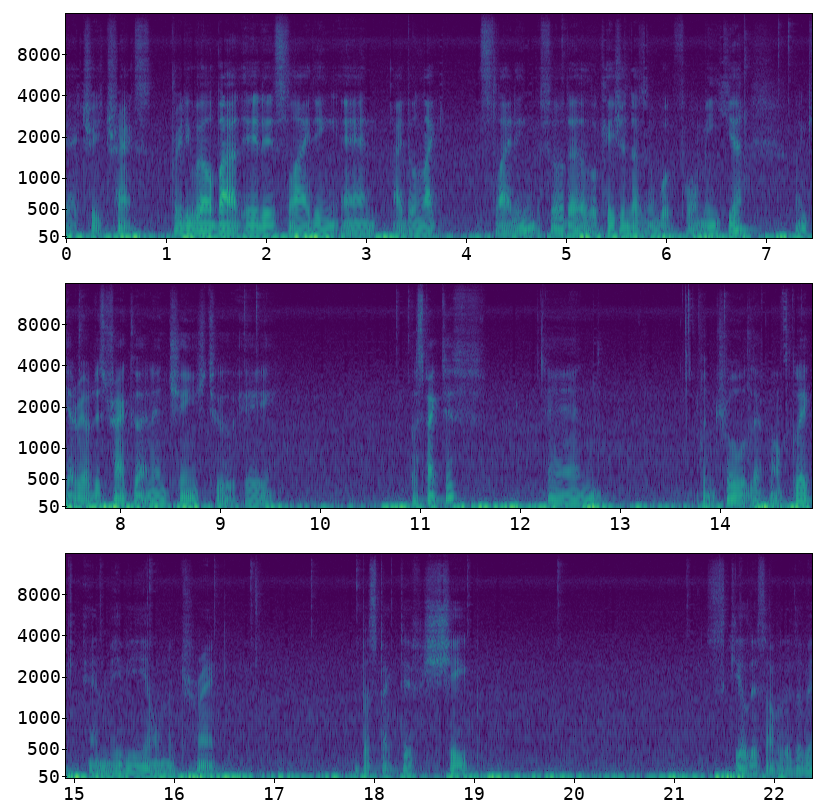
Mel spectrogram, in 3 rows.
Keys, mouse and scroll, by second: 6.7 x, 7.1 click, 13.8 ctrl+click, 15.3-22.3 drag.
